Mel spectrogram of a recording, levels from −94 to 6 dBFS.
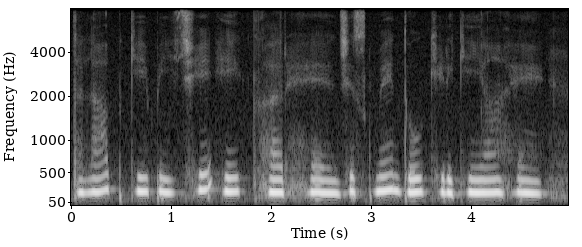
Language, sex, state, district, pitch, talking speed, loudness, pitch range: Hindi, female, Jharkhand, Deoghar, 200 Hz, 120 wpm, -13 LUFS, 195-210 Hz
